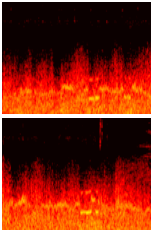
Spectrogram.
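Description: Wind rumbles and buffets loudly against the microphone while riding along.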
